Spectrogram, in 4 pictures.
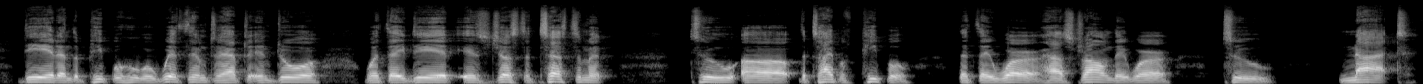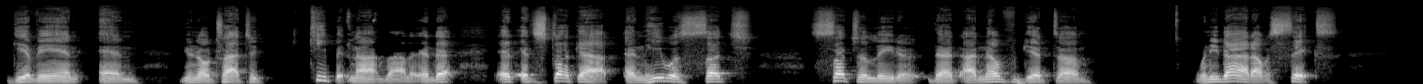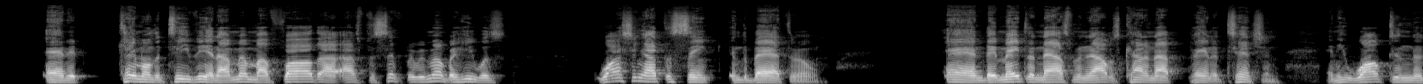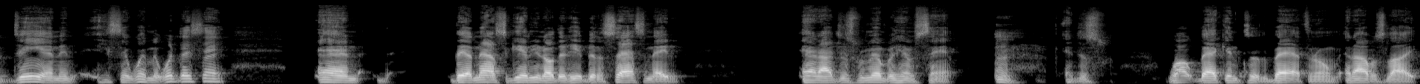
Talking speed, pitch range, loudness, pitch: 160 wpm, 95-135 Hz, -16 LUFS, 110 Hz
